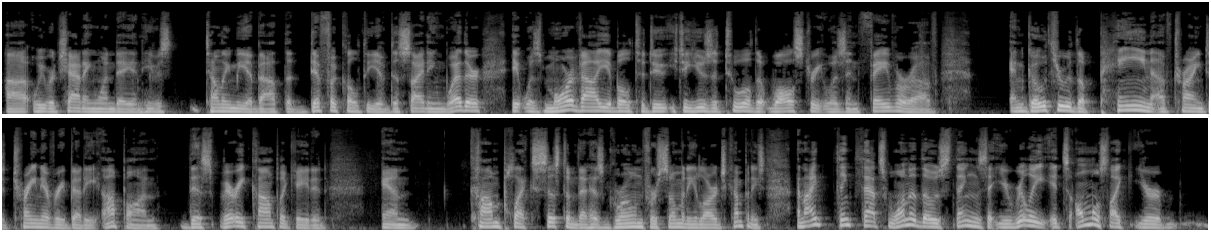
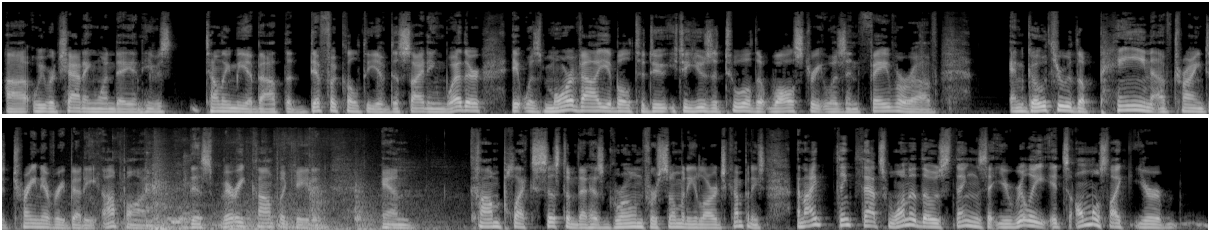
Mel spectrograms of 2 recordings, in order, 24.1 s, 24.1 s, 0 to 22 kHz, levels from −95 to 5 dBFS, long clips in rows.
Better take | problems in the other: first | door banging; noticeable; from 13 to 16 s; peak 3 dB below the speech

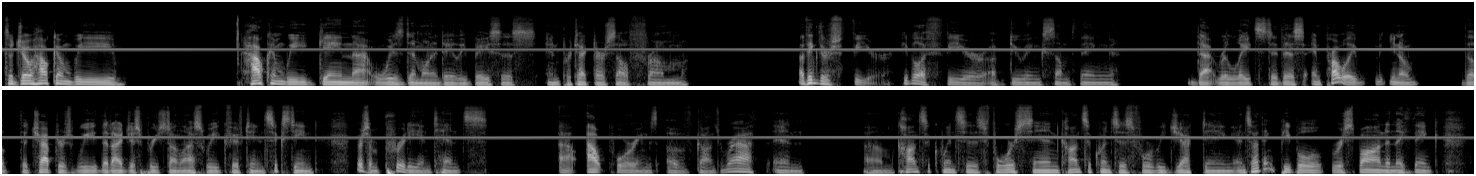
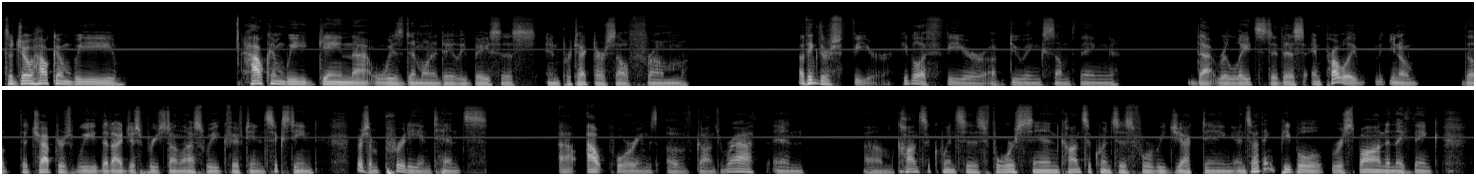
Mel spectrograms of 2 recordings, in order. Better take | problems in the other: second | high-pitched whine; loud; throughout; 2 kHz, 7 dB below the speech; faint in the second

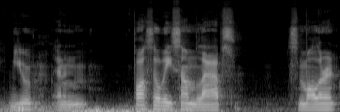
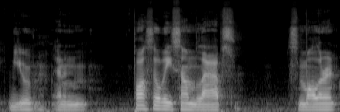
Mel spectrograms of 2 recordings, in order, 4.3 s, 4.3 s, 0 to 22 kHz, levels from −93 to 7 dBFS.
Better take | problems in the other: second | low rumble; faint; until 2.5 s; 20 dB below the speech

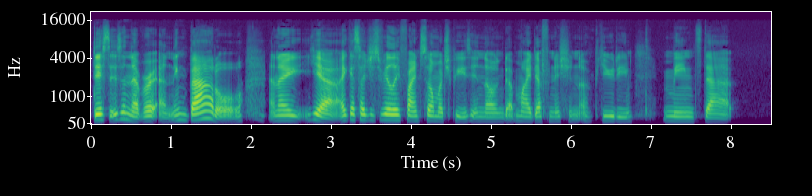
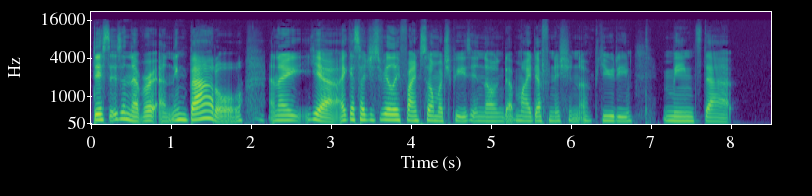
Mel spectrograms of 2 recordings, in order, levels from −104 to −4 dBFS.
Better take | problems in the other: second | thin; very; fading below 350 Hz

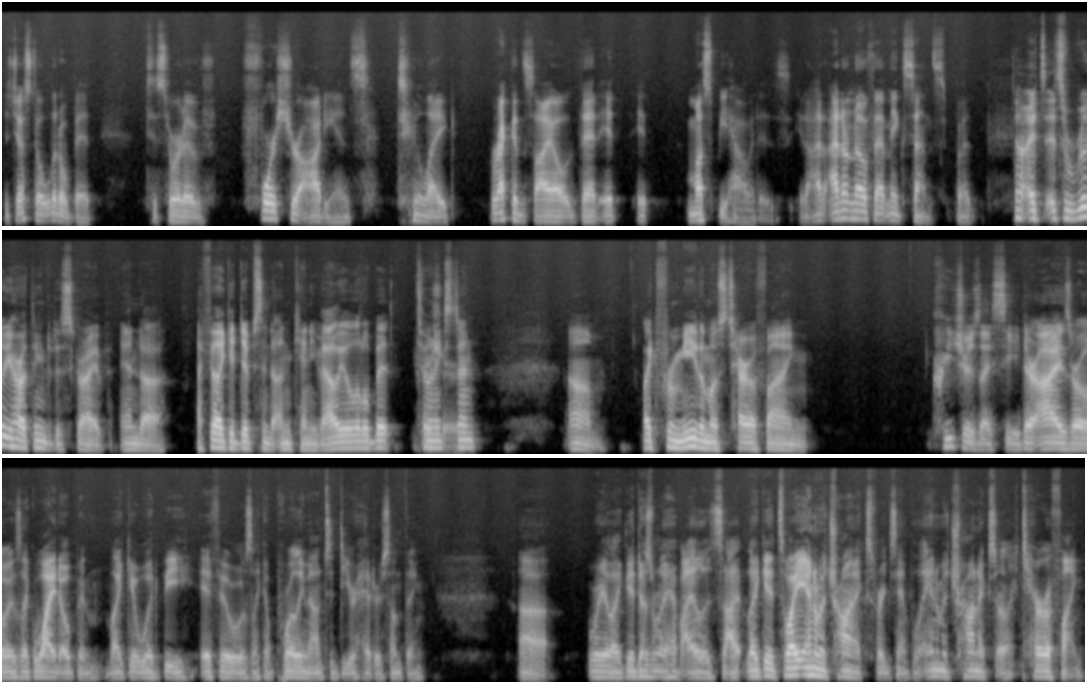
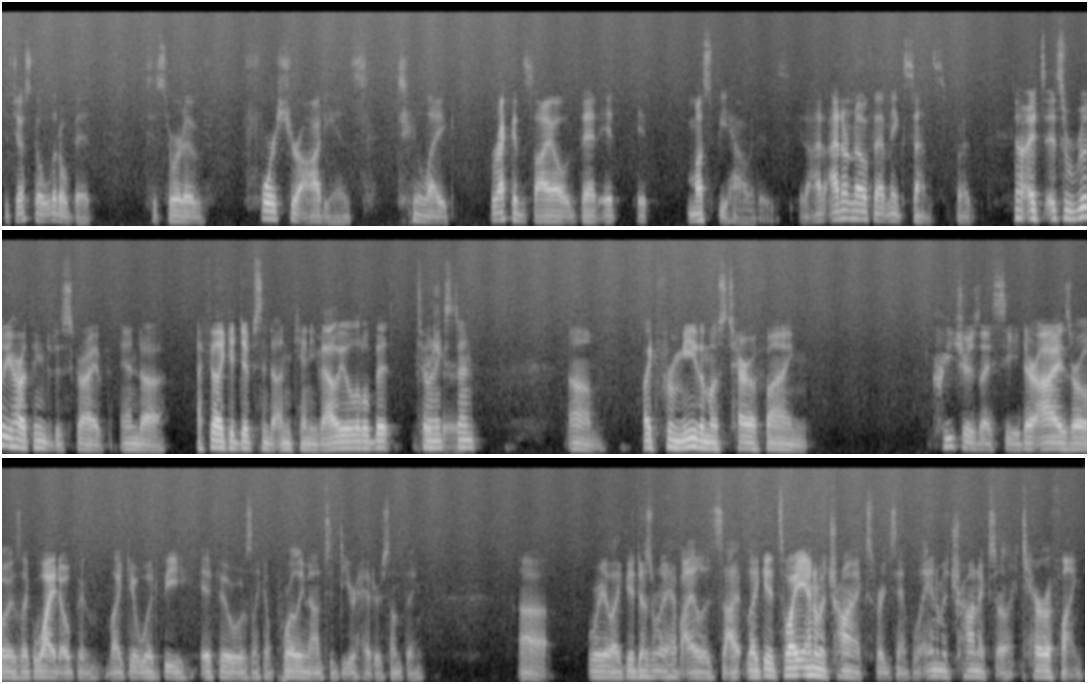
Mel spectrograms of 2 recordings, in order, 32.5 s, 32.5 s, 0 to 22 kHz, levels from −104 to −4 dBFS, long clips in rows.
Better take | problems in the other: first | hiss; loud; throughout; 7 dB below the speech; faint in the first

